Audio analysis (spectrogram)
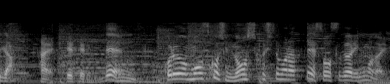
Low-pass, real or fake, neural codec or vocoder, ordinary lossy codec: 7.2 kHz; real; none; none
